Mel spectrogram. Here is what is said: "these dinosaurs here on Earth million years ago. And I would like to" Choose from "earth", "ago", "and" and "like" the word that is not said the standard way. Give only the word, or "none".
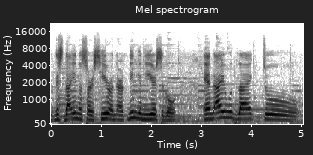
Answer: earth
